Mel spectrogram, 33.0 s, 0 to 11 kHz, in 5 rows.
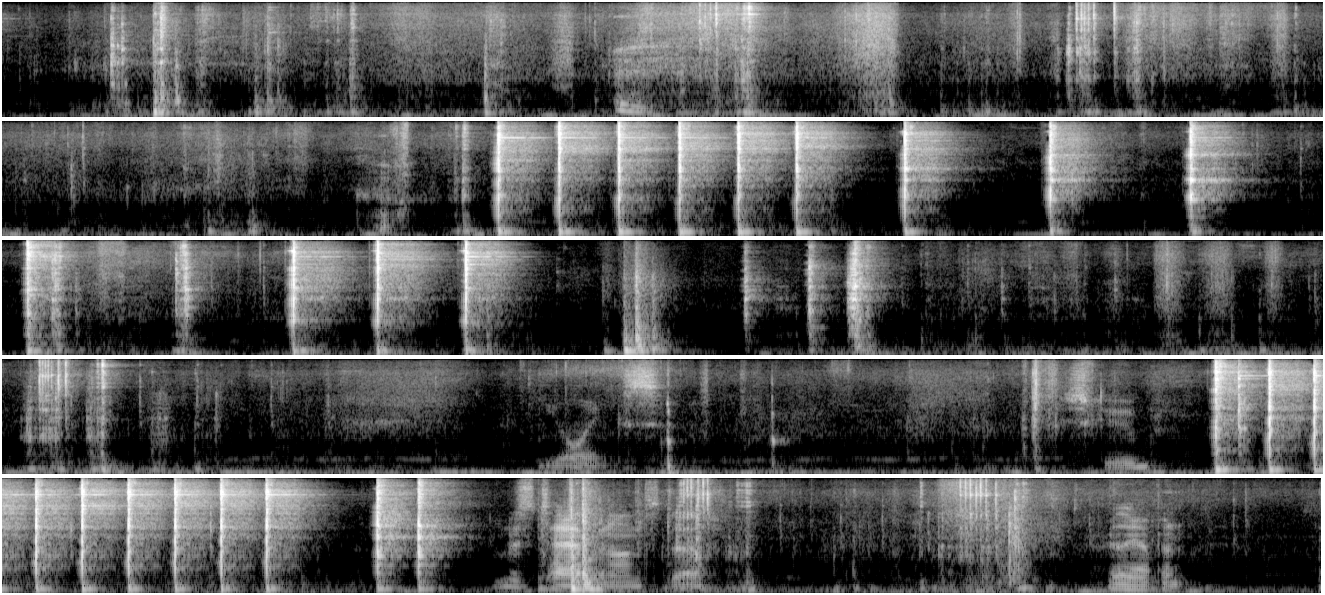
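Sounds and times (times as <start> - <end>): hammer tapping on metal: 9.0 - 15.8, 25.9 - 28.8.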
